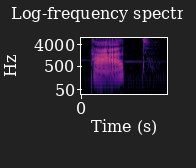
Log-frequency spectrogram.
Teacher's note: we're so unused to hearing an unaspirated consonant that instead we just hear it as it being voiced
